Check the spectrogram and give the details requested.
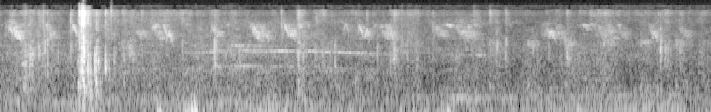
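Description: Small birds chirping: short falling chirps, several a second, go on throughout, with a sharp click just under a second in and a few low thumps around two seconds in.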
